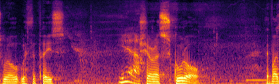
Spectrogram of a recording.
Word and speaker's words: chiaroscuro: Chiaroscuro. If I pronounced that correctly?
